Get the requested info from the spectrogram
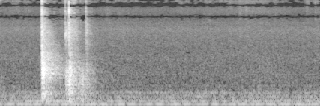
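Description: Two light knocks of plastic and cardboard game pieces being handled on a tabletop, about half a second and a second in, then quiet room tone with a faint low hum.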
